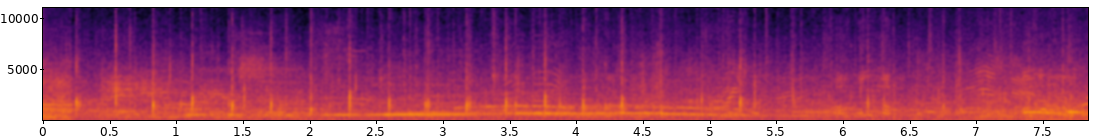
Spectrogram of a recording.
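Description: A crowd of men, women and children cheers and calls out nearby.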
